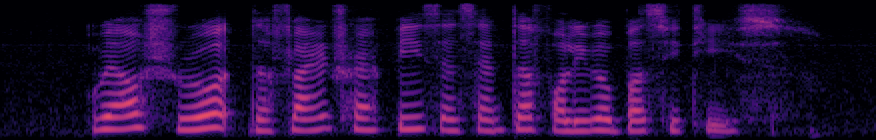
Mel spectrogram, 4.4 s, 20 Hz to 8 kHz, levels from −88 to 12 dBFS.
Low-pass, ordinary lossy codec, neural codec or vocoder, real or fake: 7.2 kHz; AAC, 48 kbps; none; real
